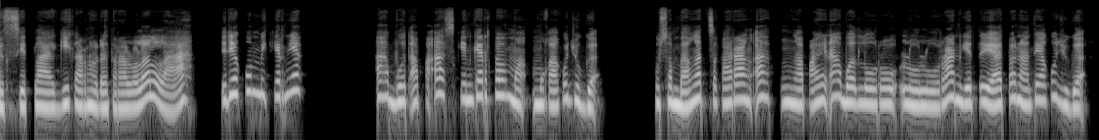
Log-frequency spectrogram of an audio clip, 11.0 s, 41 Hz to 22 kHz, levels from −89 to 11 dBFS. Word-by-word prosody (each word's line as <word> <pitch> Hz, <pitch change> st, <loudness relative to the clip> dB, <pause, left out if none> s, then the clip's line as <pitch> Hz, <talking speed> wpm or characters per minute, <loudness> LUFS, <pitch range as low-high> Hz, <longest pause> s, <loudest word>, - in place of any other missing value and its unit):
gesit 185 Hz, +1 st, -1 dB
lagi 185 Hz, +2 st, +1 dB
karena 195 Hz, -2 st, +2 dB
udah 180 Hz, 0 st, 0 dB
terlalu 175 Hz, +1 st, 0 dB
lelah. 235 Hz, -, 0 dB, 0.3 s
Jadi 320 Hz, +5 st, +3 dB
aku 365 Hz, +1 st, -3 dB
mikirnya, 320 Hz, +4 st, -2 dB, 0.7 s
"Ah, 285 Hz, -, -1 dB
buat 230 Hz, -1 st, +1 dB
apa 225 Hz, +6 st, -5 dB
ah 330 Hz, -, +2 dB
skincare? 295 Hz, 0 st, -1 dB
Toh, 310 Hz, -1 st, 0 dB
ma 230 Hz, -8 st, 0 dB
muka 200 Hz, -2 st, 0 dB
aku 260 Hz, -, -3 dB
juga 195 Hz, -7 st, -1 dB, 0.5 s
kusam 215 Hz, -1 st, +2 dB
banget 215 Hz, +6 st, +4 dB
sekarang. 225 Hz, +3 st, 0 dB
Ah, 275 Hz, -2 st, -2 dB
ngapain 220 Hz, +1 st, 0 dB
ah 285 Hz, -3 st, 0 dB
buat 220 Hz, -1 st, +2 dB
luru 210 Hz, 0 st, +1 dB
luluran 195 Hz, +5 st, +2 dB
gitu 215 Hz, +2 st, 0 dB
ya? 200 Hz, 0 st, +3 dB
Toh, 265 Hz, -, -4 dB
nanti 235 Hz, -3 st, 0 dB
aku 250 Hz, +1 st, -2 dB
juga, 180 Hz, -2 st, -1 dB
220 Hz, 185 wpm, -19 LUFS, 195-260 Hz, 0.7 s, banget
